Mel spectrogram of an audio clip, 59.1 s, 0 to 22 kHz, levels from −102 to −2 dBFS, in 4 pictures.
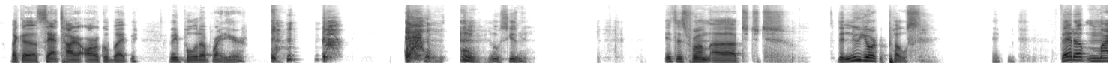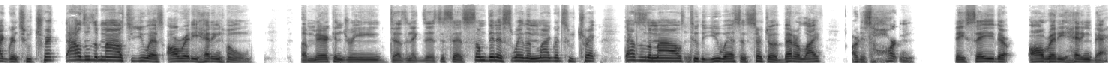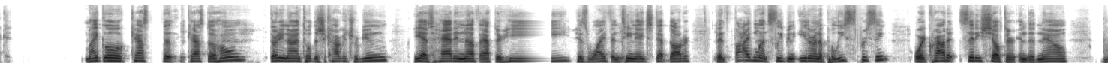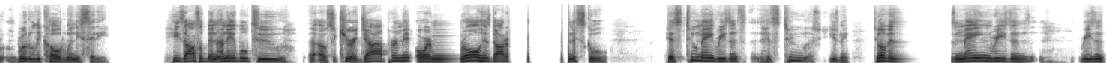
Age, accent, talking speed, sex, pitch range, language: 30-49, American, 140 wpm, male, 125-165 Hz, English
